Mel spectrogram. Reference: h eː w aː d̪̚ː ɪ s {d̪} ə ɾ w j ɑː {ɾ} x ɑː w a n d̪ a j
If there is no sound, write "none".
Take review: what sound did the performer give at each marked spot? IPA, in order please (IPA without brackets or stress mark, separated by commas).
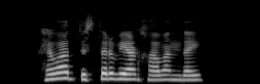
t̪, ɽ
